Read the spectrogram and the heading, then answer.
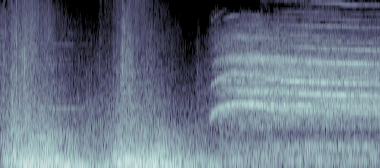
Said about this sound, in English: A shadow passed over me, a giant mass blocking out the sun momentarily. I barely had time to process what was happening when a deafening screech filled the air.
